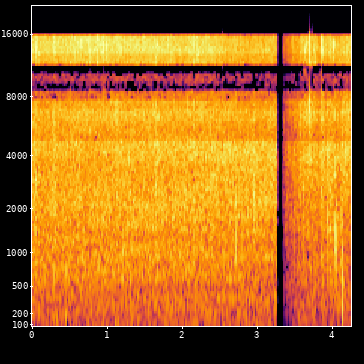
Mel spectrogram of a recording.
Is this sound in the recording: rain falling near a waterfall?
yes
